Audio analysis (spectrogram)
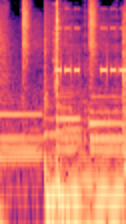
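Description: Electronic beeps from a Rust pager in the video game, two short bright tones that repeat at a steady pace over a low hum, loud and close with no talk.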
